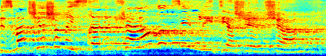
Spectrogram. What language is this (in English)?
Hebrew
